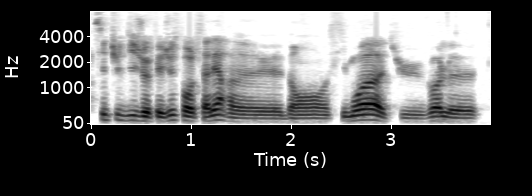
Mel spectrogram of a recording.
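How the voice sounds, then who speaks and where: A young man from France in his twenties talks shop as an interview guest, relaxed and chatty, full of fillers and slang. His voice sits low. The recording is dry and a bit dull, with little room sound. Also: normal speed, dry recording. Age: 20s. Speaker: software developer guest. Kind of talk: casual interview chat.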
